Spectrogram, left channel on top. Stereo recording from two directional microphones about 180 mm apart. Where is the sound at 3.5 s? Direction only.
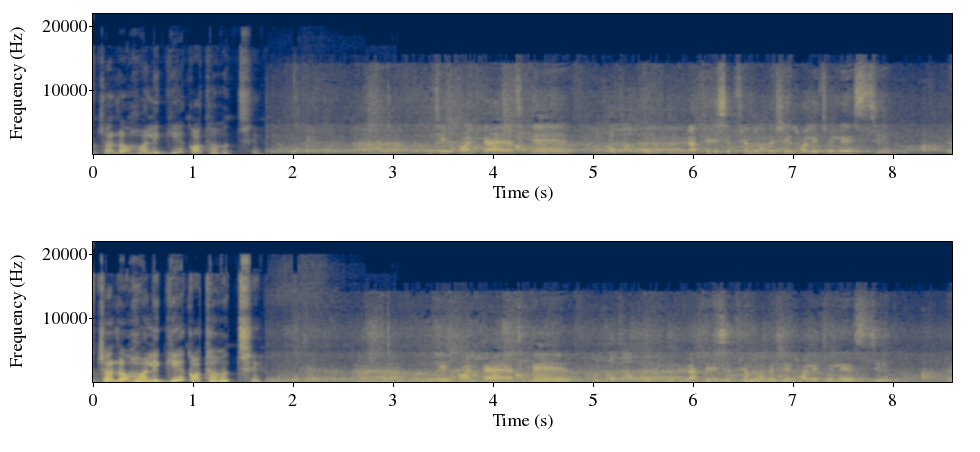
15° left (ahead or behind).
